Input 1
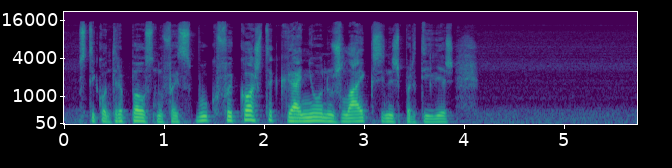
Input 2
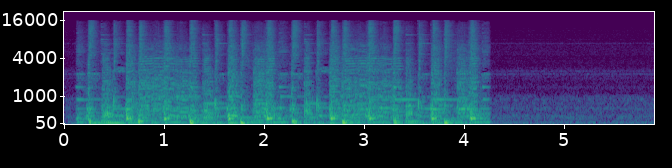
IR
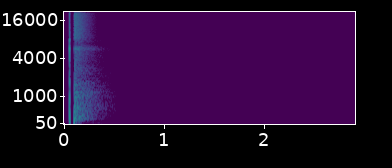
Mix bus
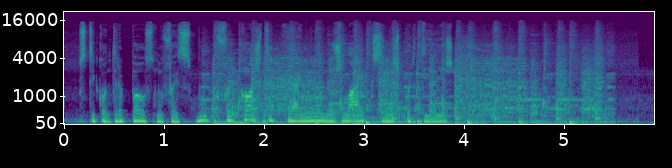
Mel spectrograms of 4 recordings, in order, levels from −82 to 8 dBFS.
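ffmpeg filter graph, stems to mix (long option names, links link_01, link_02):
-filter_complex "[0:a]equalizer=frequency=125:width_type=o:width=1:gain=11,equalizer=frequency=250:width_type=o:width=1:gain=-6,equalizer=frequency=500:width_type=o:width=1:gain=-12,equalizer=frequency=1000:width_type=o:width=1:gain=12,equalizer=frequency=2000:width_type=o:width=1:gain=-6,equalizer=frequency=4000:width_type=o:width=1:gain=6,acompressor=threshold=-16dB:ratio=4,volume=0dB[link_01];[1:a]lowpass=frequency=2600:poles=1,equalizer=frequency=220:width=0.57:gain=-10.5,asoftclip=type=tanh:threshold=-14.5dB,adelay=1250,volume=2dB[link_02];[link_01][link_02]amix=inputs=2:normalize=0"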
